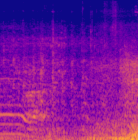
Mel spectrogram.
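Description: A voice trails off, leaving a low, steady engine-like rumble that grows louder near the end.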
